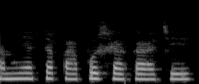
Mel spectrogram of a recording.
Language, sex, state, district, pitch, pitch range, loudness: Bengali, female, West Bengal, Jalpaiguri, 250 Hz, 245-260 Hz, -28 LUFS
